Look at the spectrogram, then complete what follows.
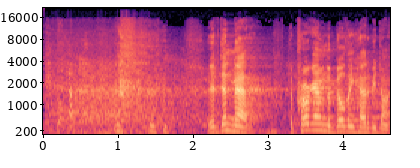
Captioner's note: chuckles; audience laughing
